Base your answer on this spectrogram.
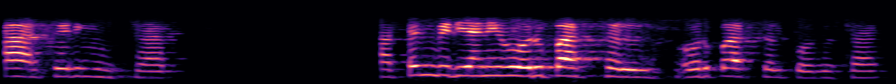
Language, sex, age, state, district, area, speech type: Tamil, female, 18-30, Tamil Nadu, Theni, rural, conversation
